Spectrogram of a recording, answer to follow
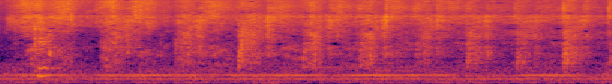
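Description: Faint, repeated brushing strokes of a hand and feather through fine sand on a plate, over a steady low hum.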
